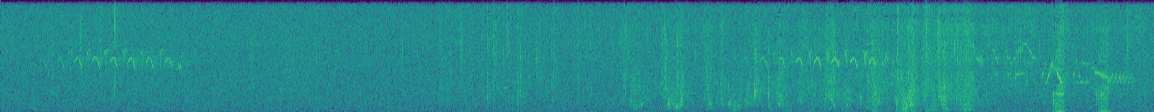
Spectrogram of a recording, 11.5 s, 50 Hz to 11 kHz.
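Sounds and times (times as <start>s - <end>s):
background hiss: 0.0s - 11.5s
birds twittering: 0.4s - 1.9s, 4.8s - 5.6s, 6.3s - 11.5s
reindeer grunting and clicking: 10.1s - 11.5s.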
